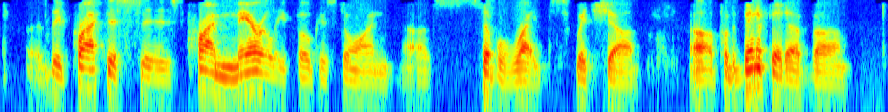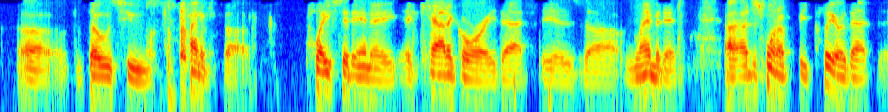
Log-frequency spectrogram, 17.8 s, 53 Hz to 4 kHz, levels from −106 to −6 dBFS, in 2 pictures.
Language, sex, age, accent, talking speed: English, male, 60-79, American, 140 wpm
